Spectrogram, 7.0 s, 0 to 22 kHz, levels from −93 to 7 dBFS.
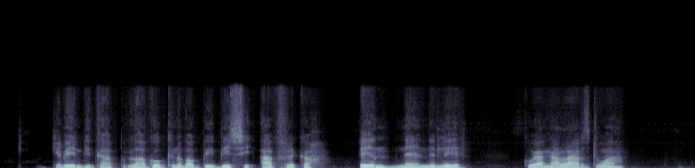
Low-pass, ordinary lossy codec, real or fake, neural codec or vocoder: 10.8 kHz; none; fake; codec, 16 kHz in and 24 kHz out, 0.6 kbps, FocalCodec, streaming, 2048 codes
